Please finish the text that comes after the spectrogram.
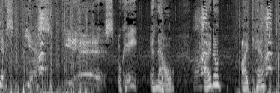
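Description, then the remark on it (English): A goose being grabbed and held by hand honks repeatedly, its loud nasal calls coming in short bursts and mingling with a person speaking a few brief words. “I don't know why I've taken the goose”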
